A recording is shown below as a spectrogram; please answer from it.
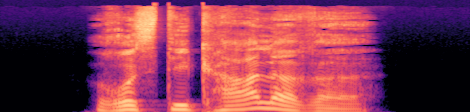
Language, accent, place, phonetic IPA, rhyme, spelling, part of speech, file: German, Germany, Berlin, [ʁʊstiˈkaːləʁə], -aːləʁə, rustikalere, adjective, De-rustikalere.ogg
- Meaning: inflection of rustikal: 1. strong/mixed nominative/accusative feminine singular comparative degree 2. strong nominative/accusative plural comparative degree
